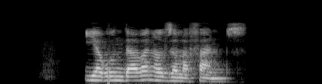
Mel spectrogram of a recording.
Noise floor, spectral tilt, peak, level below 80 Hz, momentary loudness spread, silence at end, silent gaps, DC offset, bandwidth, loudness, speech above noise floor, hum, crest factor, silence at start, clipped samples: -86 dBFS; -5 dB/octave; -2 dBFS; -54 dBFS; 13 LU; 0.8 s; none; under 0.1%; 7.6 kHz; -17 LUFS; 70 dB; none; 16 dB; 0.85 s; under 0.1%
